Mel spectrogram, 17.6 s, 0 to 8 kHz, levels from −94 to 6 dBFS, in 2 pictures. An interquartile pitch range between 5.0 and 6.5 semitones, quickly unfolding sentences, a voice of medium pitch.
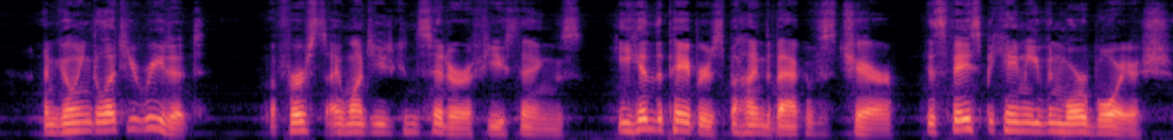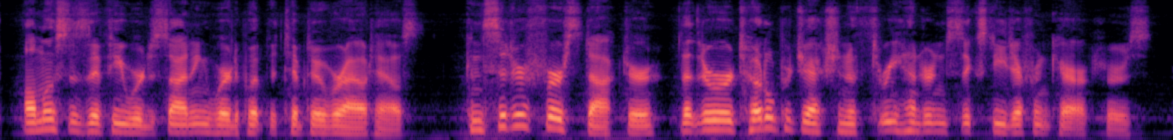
No: wide, 5.6 semitones; fast, 215 wpm; low, 125 Hz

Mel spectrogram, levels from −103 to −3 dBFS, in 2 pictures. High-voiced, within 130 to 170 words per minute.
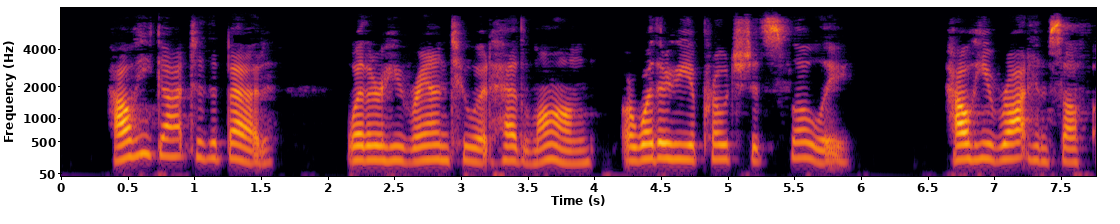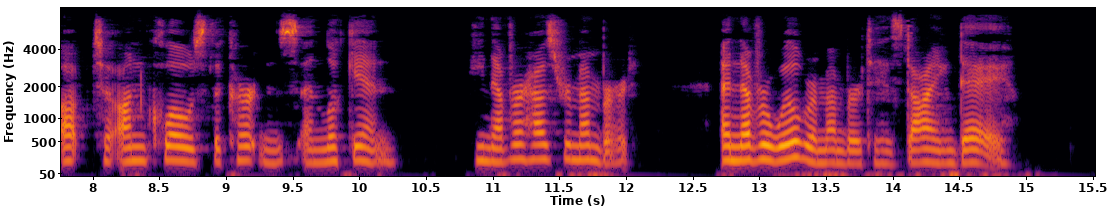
Yes: high, 210 Hz; average, 160 wpm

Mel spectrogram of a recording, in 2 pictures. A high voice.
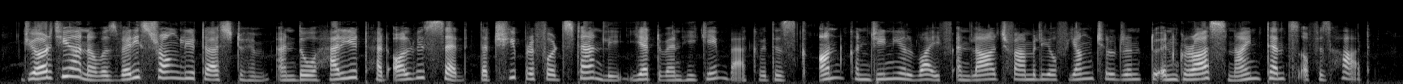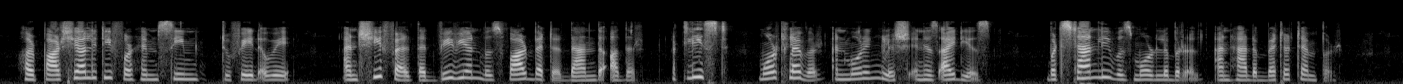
Yes: high, 230 Hz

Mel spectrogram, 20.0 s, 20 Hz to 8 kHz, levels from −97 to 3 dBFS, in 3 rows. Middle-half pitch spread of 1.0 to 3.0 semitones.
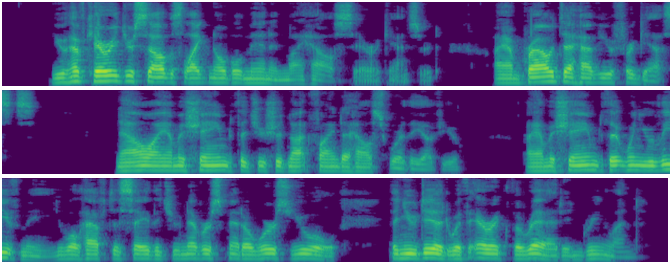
Yes: narrow, 2.6 semitones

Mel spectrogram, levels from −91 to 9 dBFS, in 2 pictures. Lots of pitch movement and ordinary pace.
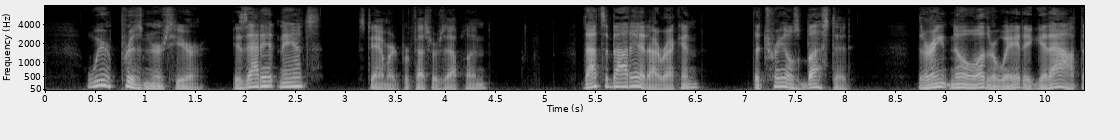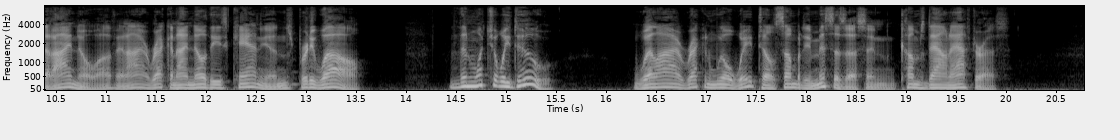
Yes: wide, 7.7 semitones; average, 170 wpm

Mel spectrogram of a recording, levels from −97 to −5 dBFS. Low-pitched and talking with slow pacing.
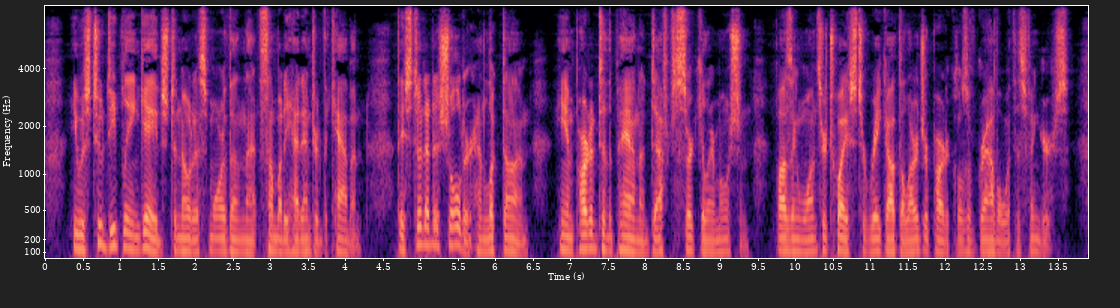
No: low, 105 Hz; fast, 205 wpm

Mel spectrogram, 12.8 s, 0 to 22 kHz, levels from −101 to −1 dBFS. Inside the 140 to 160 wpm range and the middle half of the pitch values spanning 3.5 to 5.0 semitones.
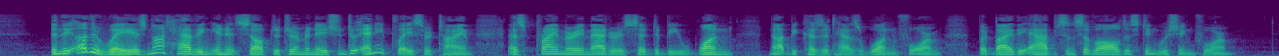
No: average, 175 wpm; average, 4.1 semitones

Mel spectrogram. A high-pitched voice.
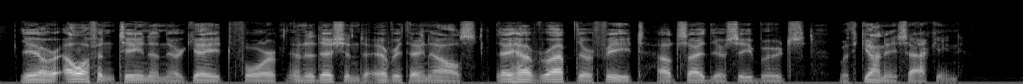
No: very low, 95 Hz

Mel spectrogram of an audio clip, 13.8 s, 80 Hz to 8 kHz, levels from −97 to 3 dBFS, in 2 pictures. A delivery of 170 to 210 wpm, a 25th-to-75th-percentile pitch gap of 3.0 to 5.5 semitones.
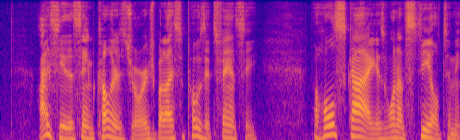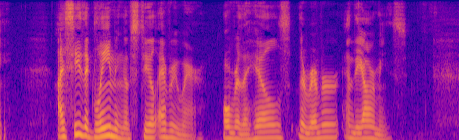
No: average, 150 wpm; average, 4.4 semitones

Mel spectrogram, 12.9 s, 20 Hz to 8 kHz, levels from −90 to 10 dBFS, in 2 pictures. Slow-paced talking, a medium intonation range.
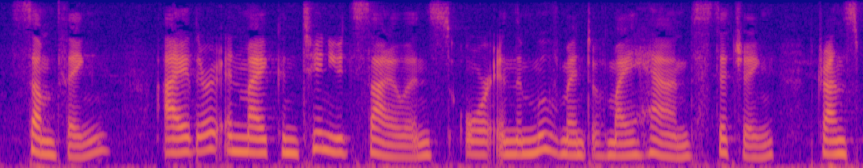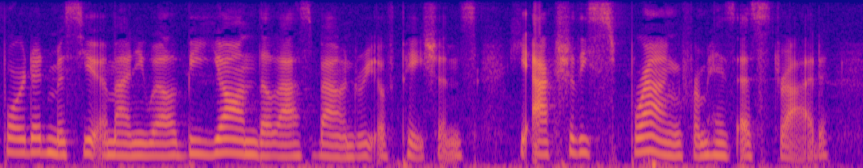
Yes: slow, 125 wpm; average, 3.5 semitones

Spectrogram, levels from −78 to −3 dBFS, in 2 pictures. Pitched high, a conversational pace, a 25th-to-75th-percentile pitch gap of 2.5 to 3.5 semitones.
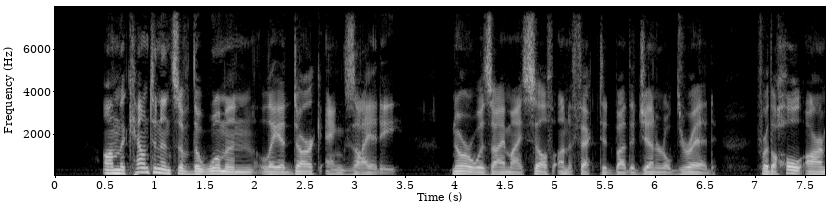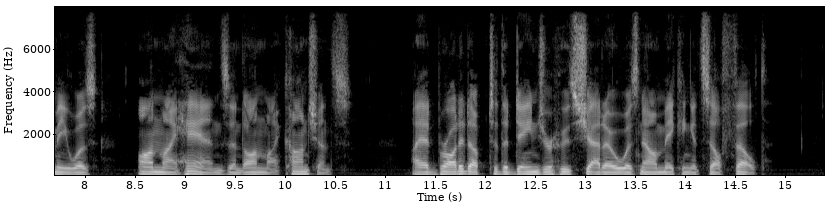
No: low, 105 Hz; average, 180 wpm; average, 2.9 semitones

